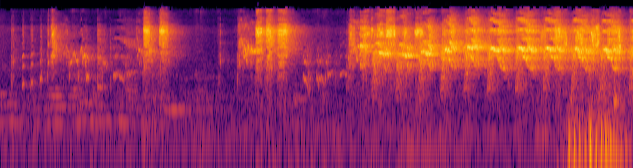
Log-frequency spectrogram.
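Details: Budgerigars chirping: a dense mix of rapid squawky warbles and high twittering notes, growing into continuous busy chatter with brief low thumps near the end.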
